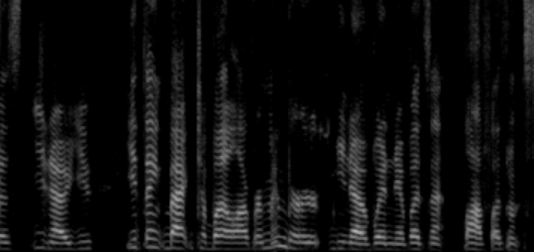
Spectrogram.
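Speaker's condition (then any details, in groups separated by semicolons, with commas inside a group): Friedreich's ataxia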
